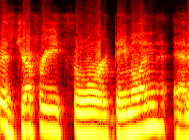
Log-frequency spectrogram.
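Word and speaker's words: Desmoulin: My name is Jeffrey Thor Damelin, and it's spelled D-E-S as in Sam, M-O-U-L-I-N.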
